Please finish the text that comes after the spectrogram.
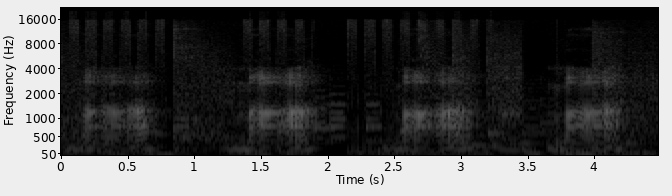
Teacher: the third tone starts even lower than the second but it follows a check mark shape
